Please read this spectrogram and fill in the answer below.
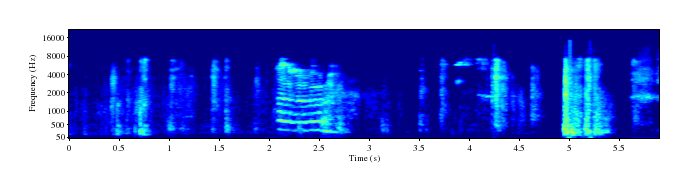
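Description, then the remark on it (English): A door is pushed shut with a short, solid thud near the end, after a creaking swing; muffled voices and shuffling movement fill the moments before. “No, I just have to close my door because, yeah, my parents are um, shouting at each other because they're deaf.”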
